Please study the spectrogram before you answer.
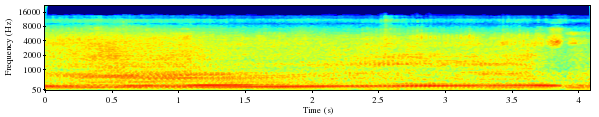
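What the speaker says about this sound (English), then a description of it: "you got a slow vehicle with loud exhaust, you got to floor it all the time" A slow vehicle's loud engine with a throaty exhaust drones steadily at full throttle, revving and holding a strained pitch for several seconds before easing off at the end.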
